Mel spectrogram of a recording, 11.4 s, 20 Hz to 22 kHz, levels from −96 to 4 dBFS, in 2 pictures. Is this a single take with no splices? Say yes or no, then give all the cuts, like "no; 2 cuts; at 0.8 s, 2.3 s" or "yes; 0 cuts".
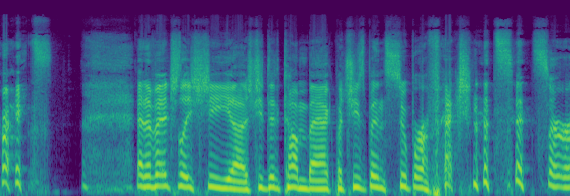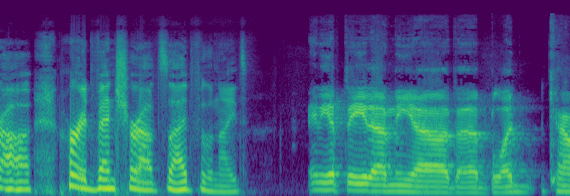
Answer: yes; 0 cuts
